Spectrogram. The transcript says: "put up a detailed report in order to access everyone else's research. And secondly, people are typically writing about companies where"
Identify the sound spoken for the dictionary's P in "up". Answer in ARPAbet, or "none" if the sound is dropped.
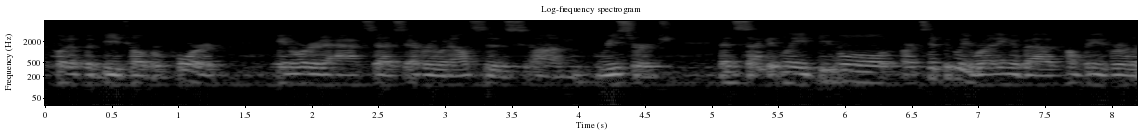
P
